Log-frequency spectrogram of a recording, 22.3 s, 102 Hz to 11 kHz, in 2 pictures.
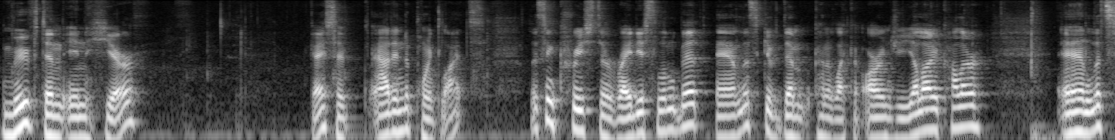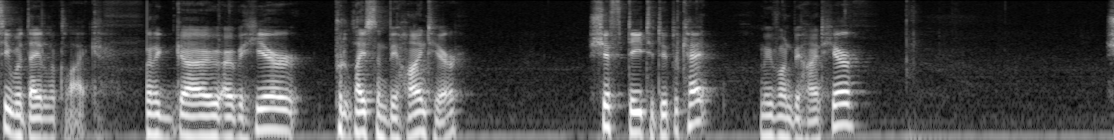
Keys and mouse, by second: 0.3-1.5 middle drag, 1.7-2.0 middle drag, 2.2 g, 3.1-3.5 middle drag, 3.8 g, 5.7 click, 7.0 click, 10.0 KP_0, 10.4 z, 12.6 KP_7, 12.9 g, 14.7 click, 17.5 shift+d, 19.8 KP_0.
